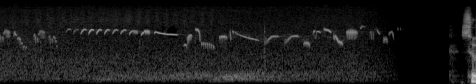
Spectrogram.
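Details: Eurasian skylark singing continuously, unseen high above a field in West Sussex farmland: a high, unbroken stream of rapid chirps, trills and slurred whistles, cut off abruptly, then a brief louder burst.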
